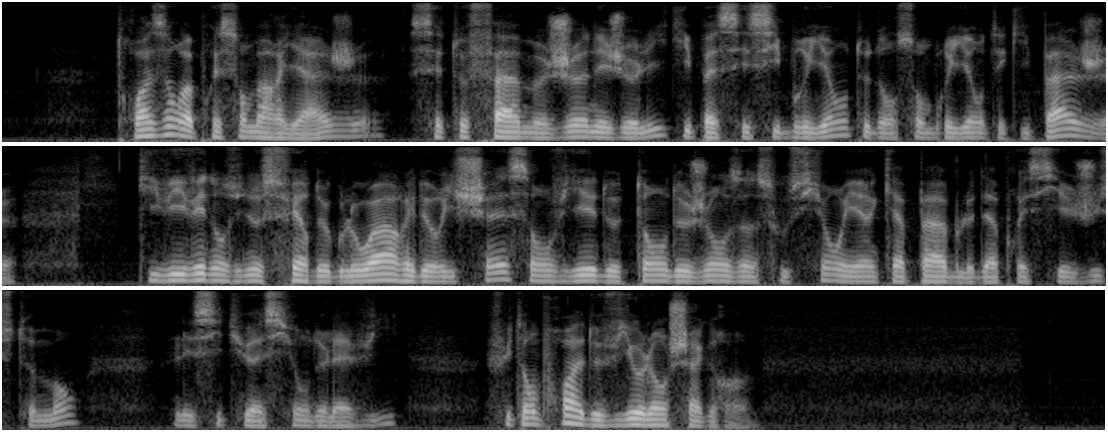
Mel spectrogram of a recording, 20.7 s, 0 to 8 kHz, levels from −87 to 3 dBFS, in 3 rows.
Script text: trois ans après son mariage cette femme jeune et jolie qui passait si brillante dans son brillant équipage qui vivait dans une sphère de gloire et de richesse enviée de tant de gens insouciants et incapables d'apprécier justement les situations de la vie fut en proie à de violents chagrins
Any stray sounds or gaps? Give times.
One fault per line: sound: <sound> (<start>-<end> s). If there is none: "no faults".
no faults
